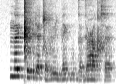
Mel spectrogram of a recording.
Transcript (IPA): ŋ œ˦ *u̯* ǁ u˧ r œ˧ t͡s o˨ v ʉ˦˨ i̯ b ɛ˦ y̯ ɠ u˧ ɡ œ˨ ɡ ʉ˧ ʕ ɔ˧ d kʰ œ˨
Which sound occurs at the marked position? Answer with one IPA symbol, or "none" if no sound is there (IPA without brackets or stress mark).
y̯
